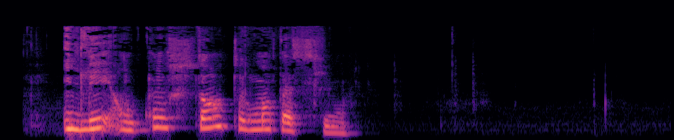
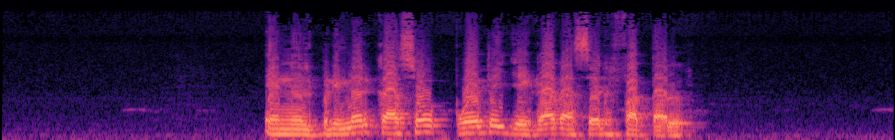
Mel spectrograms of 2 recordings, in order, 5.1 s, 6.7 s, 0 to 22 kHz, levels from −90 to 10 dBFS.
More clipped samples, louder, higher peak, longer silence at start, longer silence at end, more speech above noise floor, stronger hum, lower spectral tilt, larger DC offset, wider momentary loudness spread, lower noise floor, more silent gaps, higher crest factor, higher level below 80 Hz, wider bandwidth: neither; second, -23 LUFS vs -14 LUFS; about the same, -6 dBFS vs -4 dBFS; second, 0.5 s vs 2 s; first, 2.45 s vs 1.5 s; first, 55 dB vs 40 dB; neither; about the same, -5.5 dB/octave vs -5.5 dB/octave; neither; first, 16 LU vs 4 LU; first, -77 dBFS vs -53 dBFS; neither; first, 20 dB vs 12 dB; second, -68 dBFS vs -46 dBFS; second, 11.5 kHz vs 16.5 kHz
